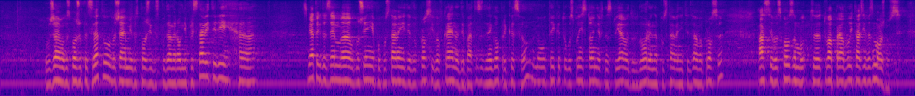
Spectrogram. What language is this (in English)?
Bulgarian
